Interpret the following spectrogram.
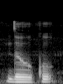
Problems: constant background noise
